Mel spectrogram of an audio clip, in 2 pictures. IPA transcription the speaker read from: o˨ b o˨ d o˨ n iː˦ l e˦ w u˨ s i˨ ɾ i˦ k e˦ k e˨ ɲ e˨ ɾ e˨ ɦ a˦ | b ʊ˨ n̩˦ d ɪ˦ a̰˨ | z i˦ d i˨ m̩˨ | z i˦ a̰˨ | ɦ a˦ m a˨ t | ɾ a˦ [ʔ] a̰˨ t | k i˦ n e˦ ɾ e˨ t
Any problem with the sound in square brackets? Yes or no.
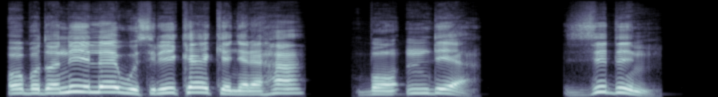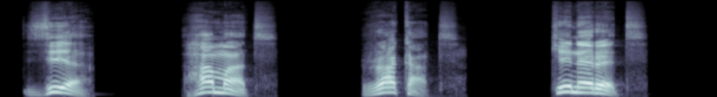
yes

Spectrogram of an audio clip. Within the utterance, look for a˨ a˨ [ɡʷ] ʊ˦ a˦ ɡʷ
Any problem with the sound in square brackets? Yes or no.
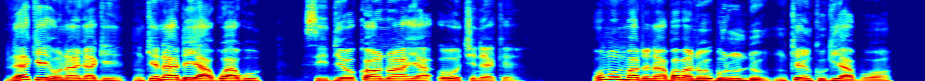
no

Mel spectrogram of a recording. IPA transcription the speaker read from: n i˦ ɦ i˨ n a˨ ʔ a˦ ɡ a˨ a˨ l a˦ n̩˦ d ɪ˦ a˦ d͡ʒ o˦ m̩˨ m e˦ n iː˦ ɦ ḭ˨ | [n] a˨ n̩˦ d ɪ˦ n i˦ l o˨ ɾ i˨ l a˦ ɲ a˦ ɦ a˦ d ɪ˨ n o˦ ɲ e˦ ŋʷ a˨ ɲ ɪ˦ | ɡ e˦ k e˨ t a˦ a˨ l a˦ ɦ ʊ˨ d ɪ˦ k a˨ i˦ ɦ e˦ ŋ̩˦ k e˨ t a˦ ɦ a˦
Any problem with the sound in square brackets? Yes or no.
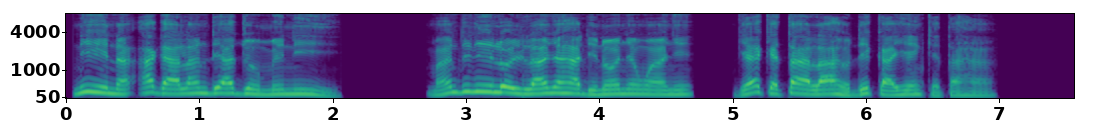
yes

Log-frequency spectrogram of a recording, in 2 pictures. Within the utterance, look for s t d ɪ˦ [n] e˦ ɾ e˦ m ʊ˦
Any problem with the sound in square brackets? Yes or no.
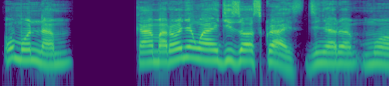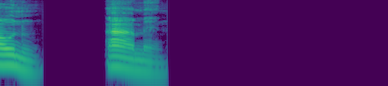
yes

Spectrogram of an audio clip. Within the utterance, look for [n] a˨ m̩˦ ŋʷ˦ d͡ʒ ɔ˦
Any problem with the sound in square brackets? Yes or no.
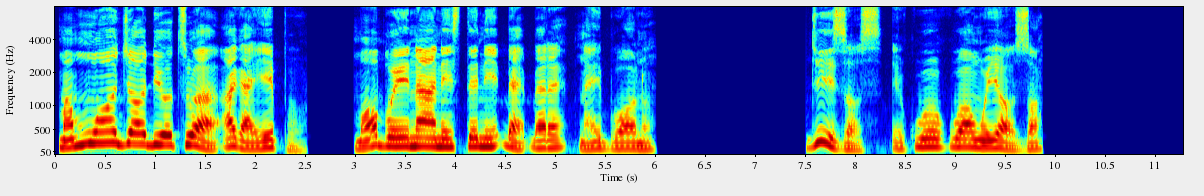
yes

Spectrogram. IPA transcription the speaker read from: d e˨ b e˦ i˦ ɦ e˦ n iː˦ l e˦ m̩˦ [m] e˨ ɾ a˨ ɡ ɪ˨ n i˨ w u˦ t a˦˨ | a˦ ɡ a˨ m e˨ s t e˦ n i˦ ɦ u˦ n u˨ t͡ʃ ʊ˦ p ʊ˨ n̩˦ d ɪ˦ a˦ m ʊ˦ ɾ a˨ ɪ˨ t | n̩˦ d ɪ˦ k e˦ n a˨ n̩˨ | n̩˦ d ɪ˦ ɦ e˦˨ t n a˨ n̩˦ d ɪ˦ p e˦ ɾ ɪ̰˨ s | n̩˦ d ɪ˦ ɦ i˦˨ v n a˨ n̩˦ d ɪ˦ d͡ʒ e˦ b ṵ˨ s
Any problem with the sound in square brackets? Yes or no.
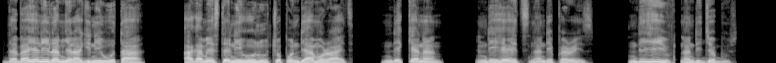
yes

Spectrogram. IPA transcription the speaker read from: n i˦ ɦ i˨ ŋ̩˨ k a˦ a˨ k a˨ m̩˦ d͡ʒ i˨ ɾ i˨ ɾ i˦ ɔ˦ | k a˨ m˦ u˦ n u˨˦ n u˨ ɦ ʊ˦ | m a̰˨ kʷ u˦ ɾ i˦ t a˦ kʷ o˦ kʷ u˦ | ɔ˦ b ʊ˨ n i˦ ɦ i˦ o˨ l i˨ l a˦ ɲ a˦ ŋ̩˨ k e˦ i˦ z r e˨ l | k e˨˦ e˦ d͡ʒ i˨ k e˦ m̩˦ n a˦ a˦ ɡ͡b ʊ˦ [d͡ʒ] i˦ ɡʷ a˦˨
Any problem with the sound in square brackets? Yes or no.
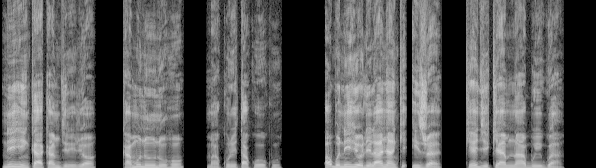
yes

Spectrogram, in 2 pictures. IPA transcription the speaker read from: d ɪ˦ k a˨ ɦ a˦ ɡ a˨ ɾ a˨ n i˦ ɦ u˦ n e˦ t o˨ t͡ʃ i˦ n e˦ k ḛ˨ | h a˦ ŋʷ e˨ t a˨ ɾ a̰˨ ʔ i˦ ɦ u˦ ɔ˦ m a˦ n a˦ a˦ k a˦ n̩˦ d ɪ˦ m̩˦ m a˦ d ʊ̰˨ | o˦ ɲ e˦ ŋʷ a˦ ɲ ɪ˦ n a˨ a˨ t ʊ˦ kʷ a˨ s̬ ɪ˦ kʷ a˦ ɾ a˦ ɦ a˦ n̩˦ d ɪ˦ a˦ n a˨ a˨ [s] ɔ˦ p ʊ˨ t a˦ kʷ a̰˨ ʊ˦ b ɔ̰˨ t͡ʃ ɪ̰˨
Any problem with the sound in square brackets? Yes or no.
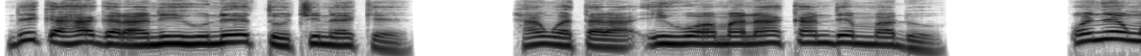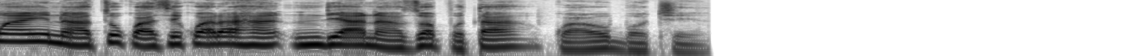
yes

